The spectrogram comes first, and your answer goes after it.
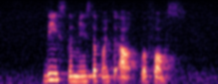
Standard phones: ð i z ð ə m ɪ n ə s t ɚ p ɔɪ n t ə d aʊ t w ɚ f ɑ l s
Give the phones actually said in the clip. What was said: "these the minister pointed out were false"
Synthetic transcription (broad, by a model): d i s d ə m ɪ n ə s t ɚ p ɔɪ n t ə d aʊ t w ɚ f ɑ s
